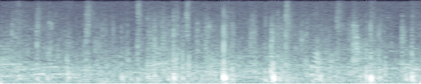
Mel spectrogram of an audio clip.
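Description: Faint footsteps of several children walking across a wooden stage floor, with a few soft knocks about halfway through and near the end.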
